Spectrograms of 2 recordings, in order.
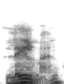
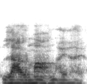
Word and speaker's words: Laleman: but my last name, which you would pronounce as Laleman or Lalman. I love the fact that in India you can just pronounce it Lalman and it sounds like an epithet of Krishna. Yeah, but actually it's a French word, you know.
